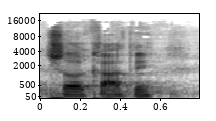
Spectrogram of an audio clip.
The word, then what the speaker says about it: Chillicothe: Chillicothe. How do you say it? – Yeah, Chillicothe. It's near.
